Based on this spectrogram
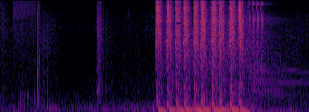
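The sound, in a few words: rifle gunfire in the video game Valorant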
